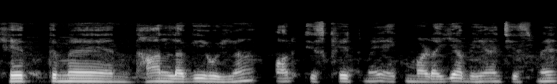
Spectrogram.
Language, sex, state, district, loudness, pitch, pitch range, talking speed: Hindi, male, Bihar, Vaishali, -18 LUFS, 140 Hz, 130-145 Hz, 150 wpm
